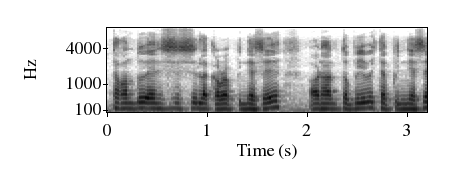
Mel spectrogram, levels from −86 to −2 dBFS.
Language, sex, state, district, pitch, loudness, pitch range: Nagamese, male, Nagaland, Kohima, 140 Hz, -15 LUFS, 135-145 Hz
